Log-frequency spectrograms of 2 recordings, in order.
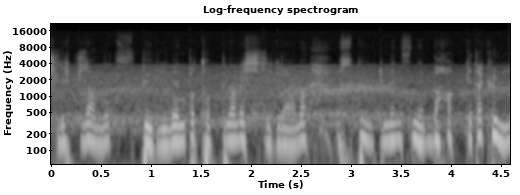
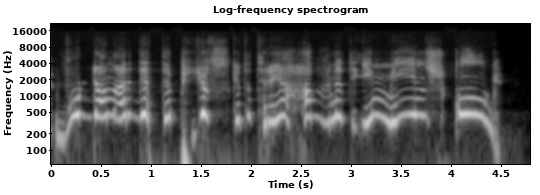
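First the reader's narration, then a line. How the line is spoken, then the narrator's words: Shrieked. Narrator (Norwegian): hylte hun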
